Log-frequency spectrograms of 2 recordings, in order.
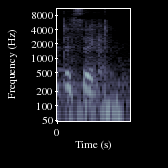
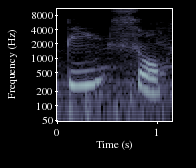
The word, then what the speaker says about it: Tissot: Is it Tissot or Tissit? It is T-so. Both of you are wrong. It's T-so. The T is silent.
